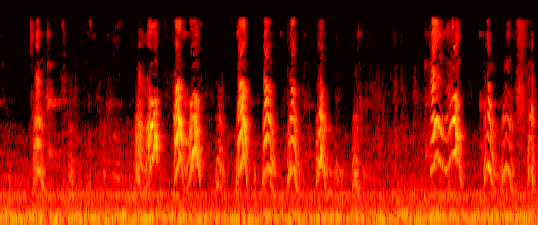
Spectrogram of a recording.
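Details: Silver-coloured male puppy, round-faced, offered by a breeder, making quick high yips and squeaky whines, some rising and falling, in an irregular series over a low steady hum.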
